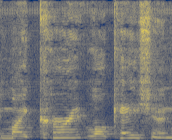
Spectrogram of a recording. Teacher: you want to put stress on current and location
